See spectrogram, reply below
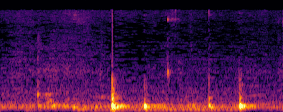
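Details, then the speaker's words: Abdominal examination demonstration: four soft, dull finger taps percussing from well below the liver to find its bottom edge, then toward its top edge, to note liver size. "Firstly, trying to percuss out the liver, starting from well below, and noting where the bottom edge of the liver is,"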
